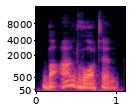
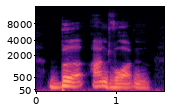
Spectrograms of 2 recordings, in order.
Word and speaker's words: beantworten: The only other thing that's special about inseparable prefixes is that the emphasis in the pronunciation is on the main part of the verb and not the prefixes. So it's beantworten, bedanken, bekommen, and so on, not beantworten, bedanken, bekommen. You get what I mean?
